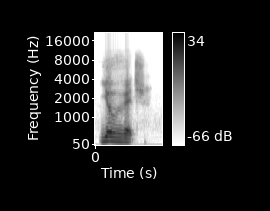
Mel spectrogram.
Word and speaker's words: Jovovich: Jovovich.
